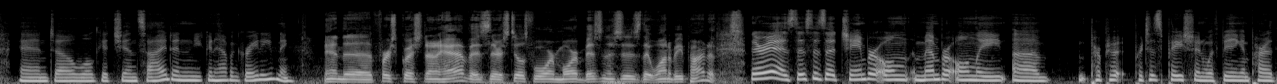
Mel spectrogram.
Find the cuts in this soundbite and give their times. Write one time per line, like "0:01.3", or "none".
0:05.3

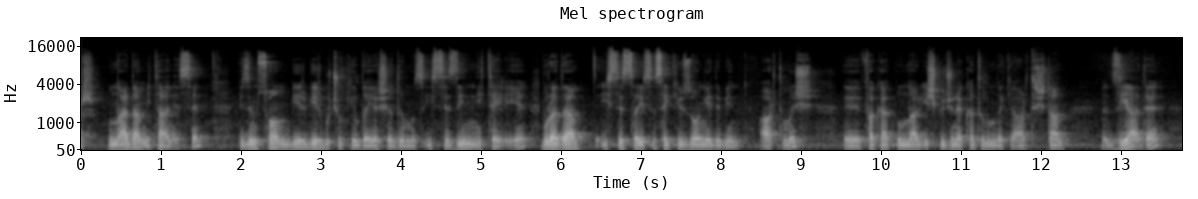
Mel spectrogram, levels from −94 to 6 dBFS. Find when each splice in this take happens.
0:05.7

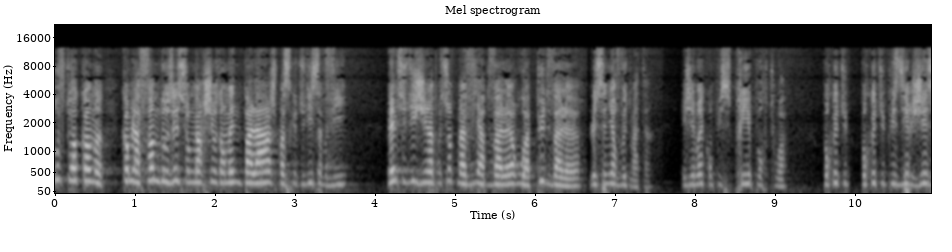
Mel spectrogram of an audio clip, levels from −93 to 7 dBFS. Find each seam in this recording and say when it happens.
0:02.0
0:03.4
0:05.4
0:06.6
0:07.2
0:07.6
0:09.9

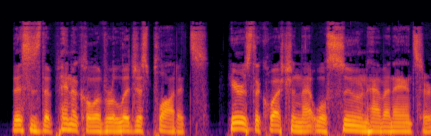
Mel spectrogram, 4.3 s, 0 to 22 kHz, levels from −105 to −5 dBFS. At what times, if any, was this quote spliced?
0:02.2

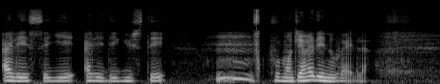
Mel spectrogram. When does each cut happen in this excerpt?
none

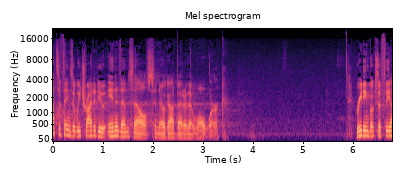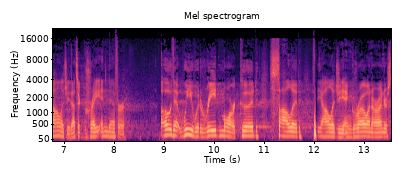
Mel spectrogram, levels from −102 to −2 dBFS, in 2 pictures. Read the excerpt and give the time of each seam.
0:01.3

